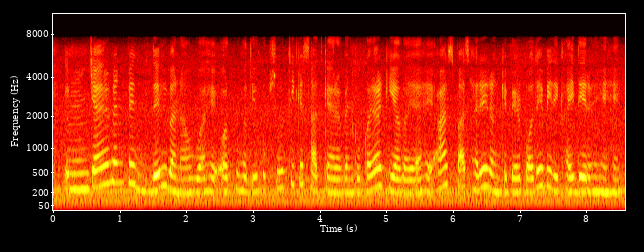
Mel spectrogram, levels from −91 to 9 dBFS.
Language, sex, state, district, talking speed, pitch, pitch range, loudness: Hindi, female, Maharashtra, Sindhudurg, 200 wpm, 215 Hz, 205-250 Hz, -17 LUFS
